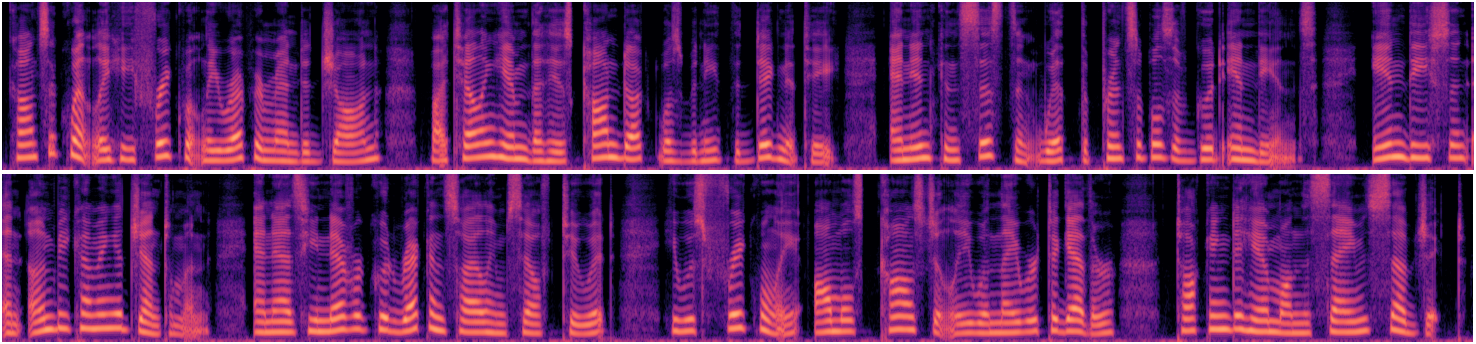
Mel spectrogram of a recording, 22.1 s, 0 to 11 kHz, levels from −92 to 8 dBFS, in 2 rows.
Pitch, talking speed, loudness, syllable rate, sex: 215 Hz, 145 wpm, -19 LUFS, 4.8 syllables/s, female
